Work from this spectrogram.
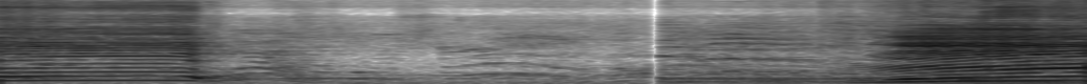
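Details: Cow mooing: a loud, deep moo ends in the first second, followed by a quiet low murmur, then a second moo swells up and rises in pitch over the last second.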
